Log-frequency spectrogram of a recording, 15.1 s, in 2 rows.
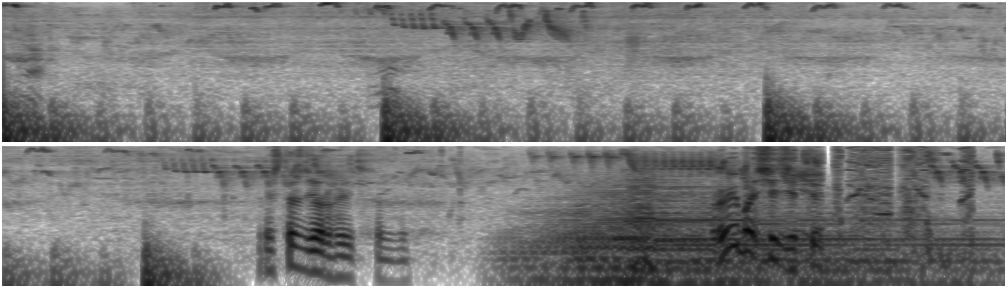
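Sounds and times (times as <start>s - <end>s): low thuds on microphone: 2.9s - 3.7s, 5.8s - 9.2s.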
